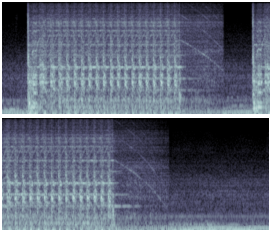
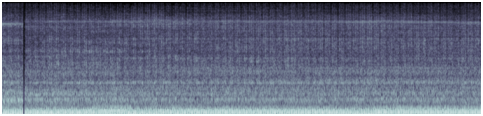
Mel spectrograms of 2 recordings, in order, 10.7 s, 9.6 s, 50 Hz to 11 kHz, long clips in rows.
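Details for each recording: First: Bobcat 883 with a reman Deutz diesel, turbo pipe not yet fitted, fuel cutoff fed 12 V: two cranking bursts of about three seconds at roughly 3.5 beats per second without catching; cause suspected, possibly cranking pulling voltage from the cutoff. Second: Bobcat 883 with a freshly installed reman Deutz diesel, first start: a deep, steady rumble with even, regular clatter and no misses or knocks; healthy idle.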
